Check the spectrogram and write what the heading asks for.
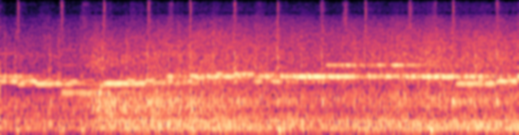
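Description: Ocean surf washing steadily onto a beach, swelling as a wave breaks about a second in, under soft new age music of long held notes.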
